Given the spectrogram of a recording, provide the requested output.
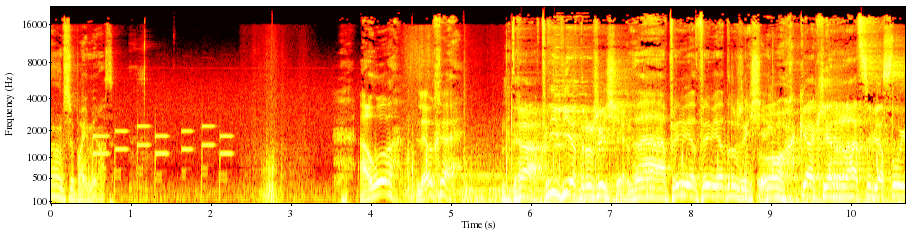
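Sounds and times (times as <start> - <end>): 
speech: 0.0 - 1.2, 3.9 - 10.6
touch-tone telephone dialing as a number is entered: 0.5 - 2.4.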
